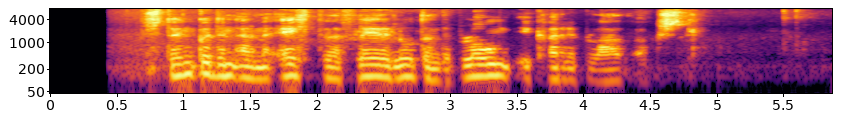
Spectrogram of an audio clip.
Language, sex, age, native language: Icelandic, male, 30-39, Icelandic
